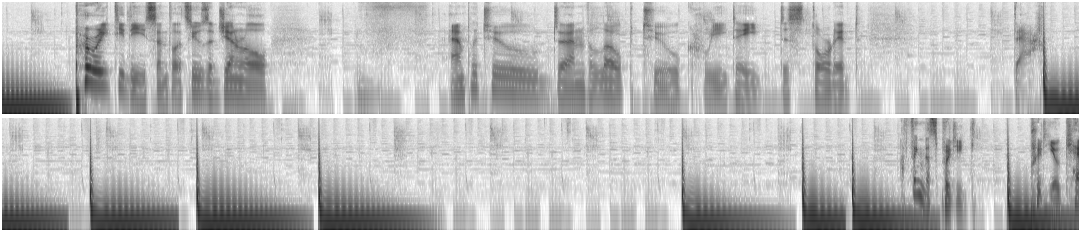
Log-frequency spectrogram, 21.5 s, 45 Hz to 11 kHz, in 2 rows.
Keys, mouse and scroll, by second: 0.3 click, 1.8 click, 3.0-4.2 drag, 4.5-6.2 drag, 6.6 click, 7.8 click, 9.0-10.8 drag, 11.8-12.2 drag, 12.6 click, 13.6-14.1 drag, 16.0 click, 16.4-17.1 drag, 17.5 right click, 18.3-18.8 drag.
